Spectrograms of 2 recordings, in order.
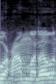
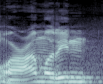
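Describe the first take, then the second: First: The word ends in a 'w' sound. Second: The word ends in an 'in' sound. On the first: The speaker calls it wrong. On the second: The speaker calls it right.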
